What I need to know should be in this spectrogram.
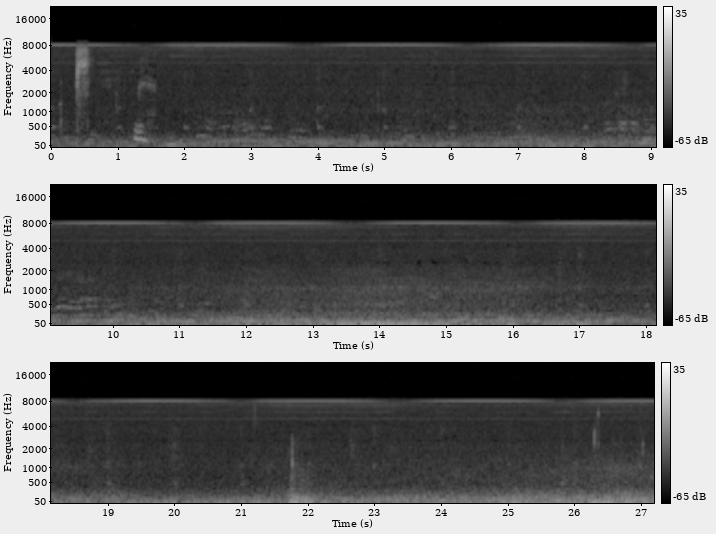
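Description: A woman snores loudly and steadily close by.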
